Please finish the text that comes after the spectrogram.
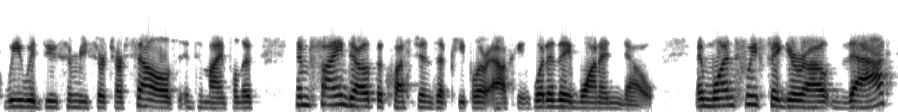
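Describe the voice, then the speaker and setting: A woman's voice: on the low side, no room sound. A woman explaining her work step by step in a conversational podcast interview, as a guest and company founder. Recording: tinny phone-like call audio.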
